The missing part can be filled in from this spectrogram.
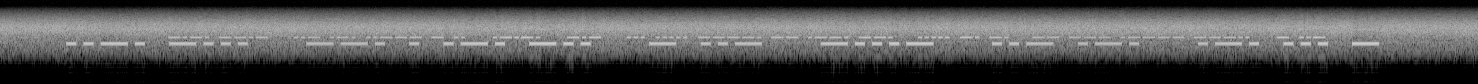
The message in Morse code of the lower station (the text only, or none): FB GERD TU <BT> UR RST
